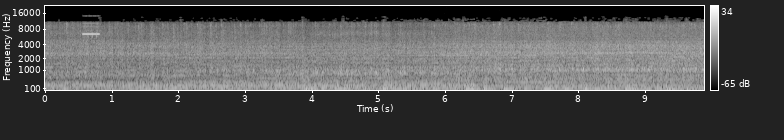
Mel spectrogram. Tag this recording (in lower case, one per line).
vehicle
car passing by
car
